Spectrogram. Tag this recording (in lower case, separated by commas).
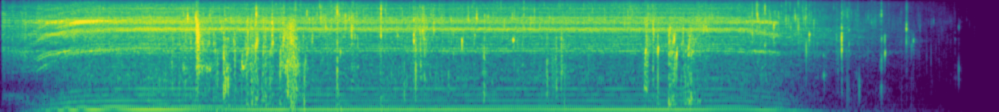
tools, drill, power tool, engine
